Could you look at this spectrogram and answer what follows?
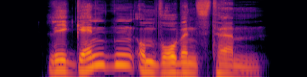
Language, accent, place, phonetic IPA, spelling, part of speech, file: German, Germany, Berlin, [leˈɡɛndn̩ʔʊmˌvoːbn̩stəm], legendenumwobenstem, adjective, De-legendenumwobenstem.ogg
- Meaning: strong dative masculine/neuter singular superlative degree of legendenumwoben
